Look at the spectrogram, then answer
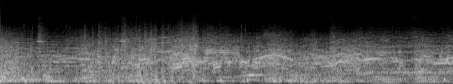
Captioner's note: geese honking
